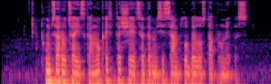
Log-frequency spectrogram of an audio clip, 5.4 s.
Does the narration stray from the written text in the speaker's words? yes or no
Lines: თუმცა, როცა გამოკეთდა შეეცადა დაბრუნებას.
yes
